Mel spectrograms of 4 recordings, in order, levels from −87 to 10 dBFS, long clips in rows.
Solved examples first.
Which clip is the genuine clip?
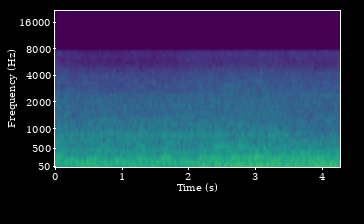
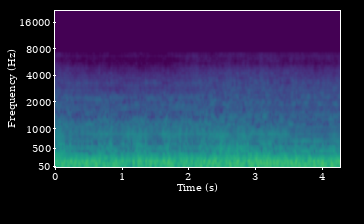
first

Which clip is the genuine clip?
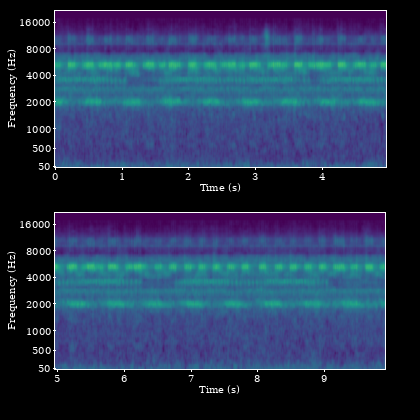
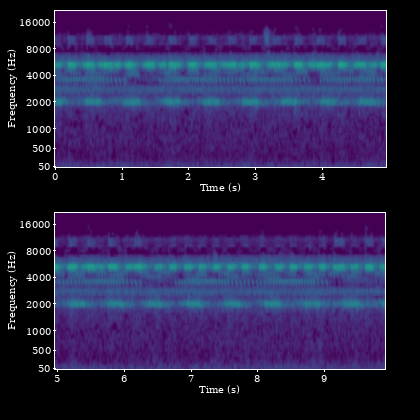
second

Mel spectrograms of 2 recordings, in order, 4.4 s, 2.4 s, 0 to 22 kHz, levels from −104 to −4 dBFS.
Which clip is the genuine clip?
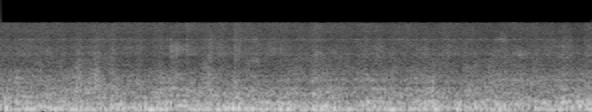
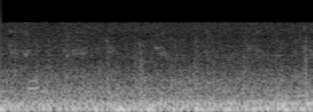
second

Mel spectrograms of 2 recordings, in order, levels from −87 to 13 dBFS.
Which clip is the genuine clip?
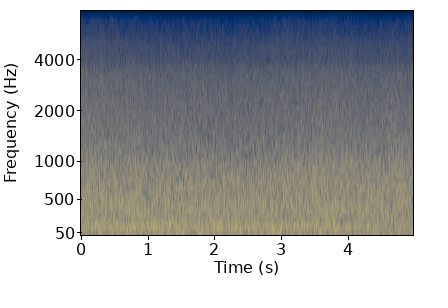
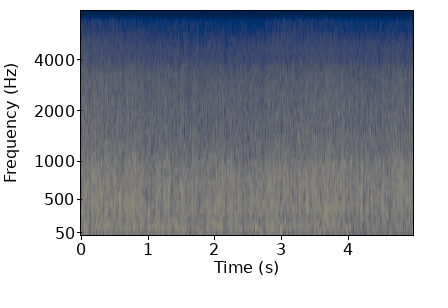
first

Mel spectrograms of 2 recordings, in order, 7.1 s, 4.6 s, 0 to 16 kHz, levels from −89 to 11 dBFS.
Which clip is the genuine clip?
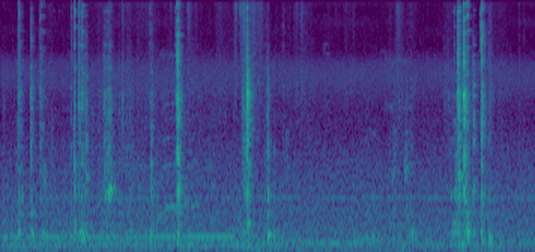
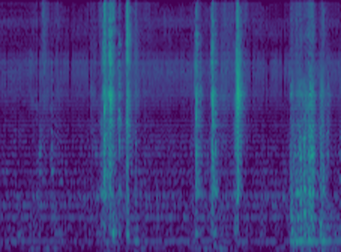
first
